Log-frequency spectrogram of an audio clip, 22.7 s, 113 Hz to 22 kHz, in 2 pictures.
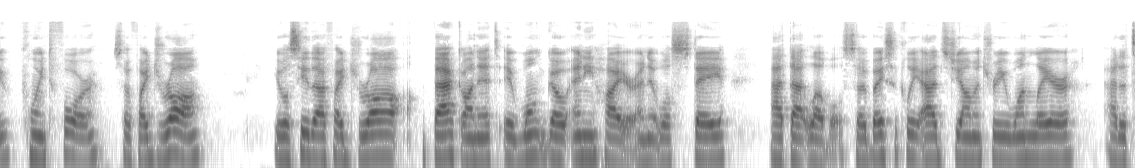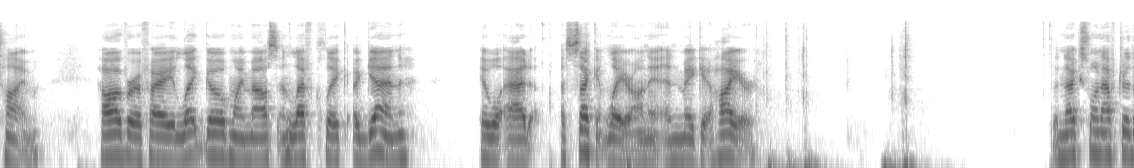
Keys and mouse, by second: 1.2-3.0 drag, 14.3-16.3 drag, 16.3-18.2 middle drag, 18.2 click, 19.1-20.8 middle drag, 19.8 ctrl+z, 20.8 ctrl+z, 21.8-22.6 drag.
